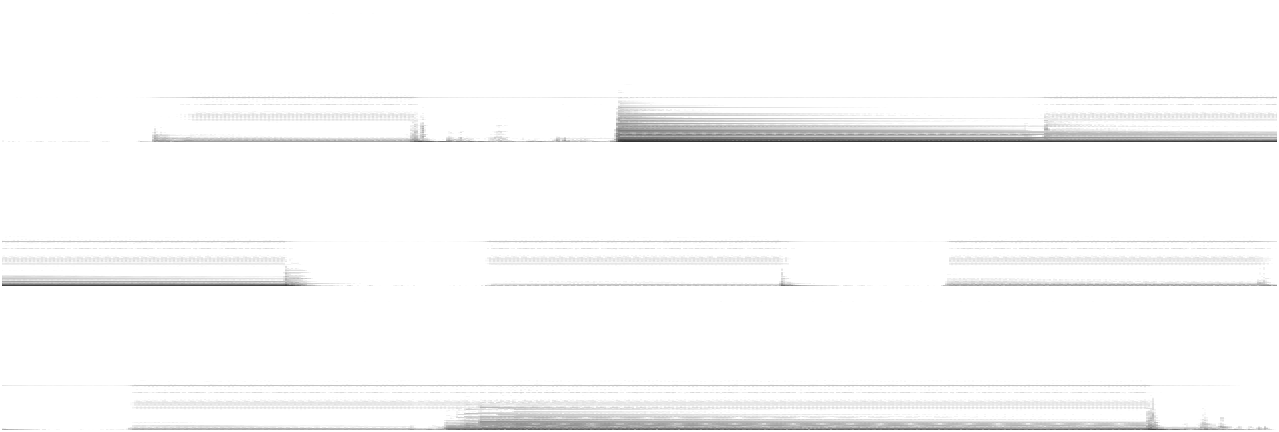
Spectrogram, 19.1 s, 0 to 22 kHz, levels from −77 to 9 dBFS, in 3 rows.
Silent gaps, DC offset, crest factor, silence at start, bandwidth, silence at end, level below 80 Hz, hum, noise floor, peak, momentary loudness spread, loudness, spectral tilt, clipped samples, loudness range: none; under 0.1%; 18 dB; 2.05 s; 7.4 kHz; 0.3 s; -26 dBFS; none; -74 dBFS; -4 dBFS; 18 LU; -18 LUFS; -9.5 dB/octave; under 0.1%; 17 LU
